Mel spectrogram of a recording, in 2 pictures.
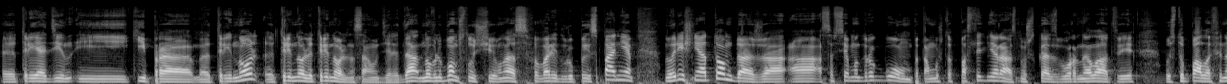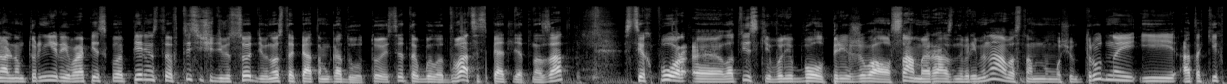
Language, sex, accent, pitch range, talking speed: Russian, male, native, 125-160 Hz, 180 wpm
